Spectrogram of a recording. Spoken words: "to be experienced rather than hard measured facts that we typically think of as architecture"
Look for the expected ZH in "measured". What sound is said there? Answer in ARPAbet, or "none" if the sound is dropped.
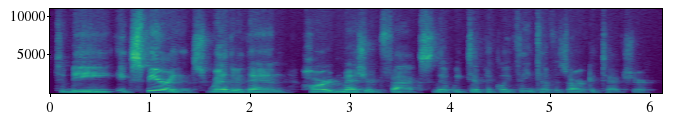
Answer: ZH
